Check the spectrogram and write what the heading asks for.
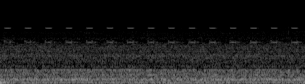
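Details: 980nm diode laser for vascular or spider-vein removal running in a demo, with power adjustable from 1 to 30 watts, foot-pedal start, and a cooling handpiece; a steady machine hum with a faint repeating high beep.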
